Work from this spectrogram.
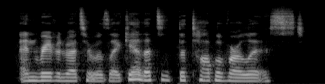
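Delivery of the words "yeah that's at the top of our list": mimicked sarcastic tone. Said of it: "Very sarcastically".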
